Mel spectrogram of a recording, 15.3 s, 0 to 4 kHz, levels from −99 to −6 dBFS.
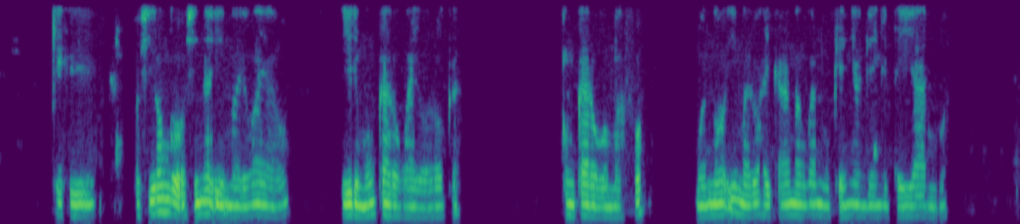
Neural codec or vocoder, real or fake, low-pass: vocoder, 44.1 kHz, 128 mel bands every 512 samples, BigVGAN v2; fake; 3.6 kHz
